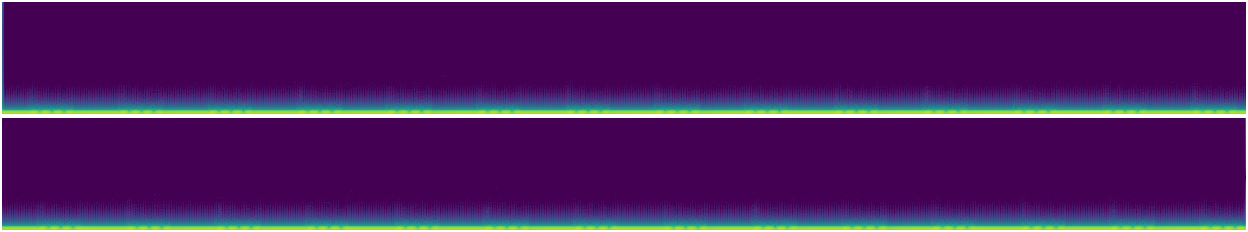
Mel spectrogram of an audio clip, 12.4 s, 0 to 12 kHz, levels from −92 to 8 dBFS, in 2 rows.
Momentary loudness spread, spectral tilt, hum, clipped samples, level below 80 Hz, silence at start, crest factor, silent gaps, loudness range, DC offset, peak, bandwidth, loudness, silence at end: 0 LU; -14 dB/octave; none; under 0.1%; -8 dBFS; 0 s; 6 dB; none; 0 LU; under 0.1%; -2 dBFS; 0.2 kHz; -12 LUFS; 0 s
